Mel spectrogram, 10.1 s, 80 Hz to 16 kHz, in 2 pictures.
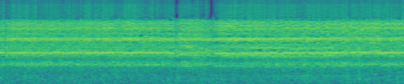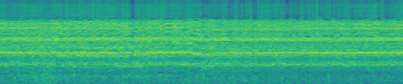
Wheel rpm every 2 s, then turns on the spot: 230, 220, 220, 220, 230.
none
